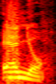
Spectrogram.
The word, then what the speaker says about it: Aniol: Uh Scott Aniol what some of his tweets It's I've been told it's it's annual like Daniel. Like Daniel. You know, without the D. Scott Aniol.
